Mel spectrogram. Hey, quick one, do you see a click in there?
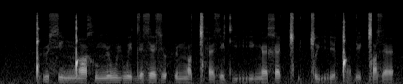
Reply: yes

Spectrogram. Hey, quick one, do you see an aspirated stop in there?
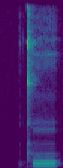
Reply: yes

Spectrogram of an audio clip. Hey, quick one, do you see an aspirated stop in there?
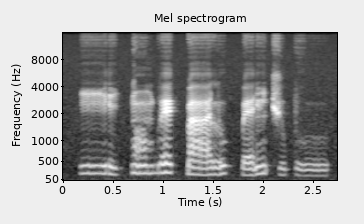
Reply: no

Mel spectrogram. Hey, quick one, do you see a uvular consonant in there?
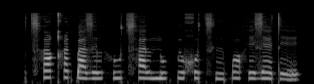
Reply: yes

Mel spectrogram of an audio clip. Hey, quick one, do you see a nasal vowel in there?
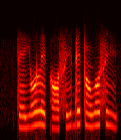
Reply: yes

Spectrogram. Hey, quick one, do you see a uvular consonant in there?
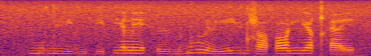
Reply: yes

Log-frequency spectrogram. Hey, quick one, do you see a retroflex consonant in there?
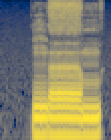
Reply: no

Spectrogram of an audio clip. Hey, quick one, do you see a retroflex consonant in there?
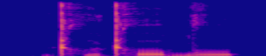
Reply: yes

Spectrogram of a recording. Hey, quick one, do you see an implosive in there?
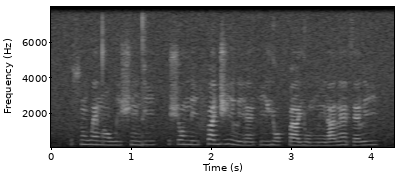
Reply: no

